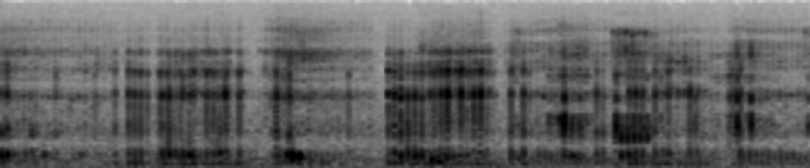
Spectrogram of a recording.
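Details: Two domestic cats purring: a dense, rapid, rasping pulse train that swells and eases in uneven bursts, with brighter raspy surges near the middle and end, over a faint steady low hum.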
